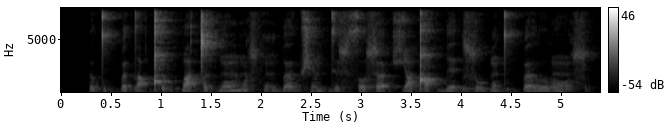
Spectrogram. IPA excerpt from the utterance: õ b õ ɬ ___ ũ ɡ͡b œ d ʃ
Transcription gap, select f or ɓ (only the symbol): f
